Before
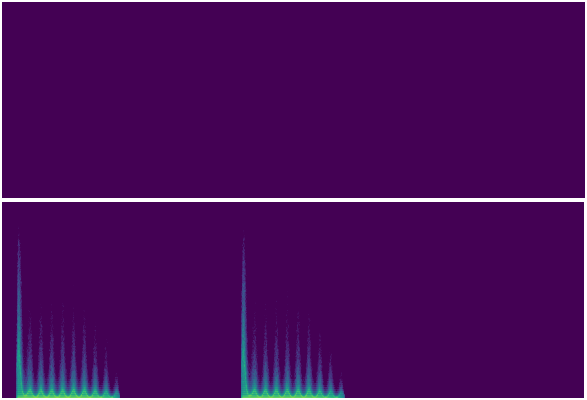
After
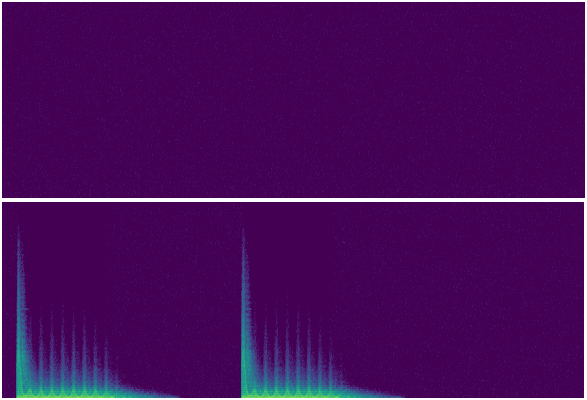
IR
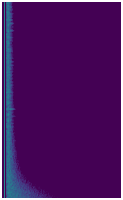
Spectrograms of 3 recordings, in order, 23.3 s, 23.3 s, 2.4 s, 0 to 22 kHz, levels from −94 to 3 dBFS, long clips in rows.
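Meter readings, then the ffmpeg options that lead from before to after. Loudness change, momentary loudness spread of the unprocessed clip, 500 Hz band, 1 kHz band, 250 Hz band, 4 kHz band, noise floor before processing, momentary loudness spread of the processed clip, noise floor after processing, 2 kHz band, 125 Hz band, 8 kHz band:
+1.5 dB, 13 LU, +2.0 dB, +2.0 dB, +2.0 dB, +5.0 dB, -84 dBFS, 9 LU, -76 dBFS, +4.0 dB, +2.5 dB, no reading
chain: -filter_complex "[0:a]acompressor=threshold=0.0708:ratio=6,asplit=2[s0][s1];[1:a]atrim=start_sample=2205[s2];[s1][s2]afir=irnorm=-1:irlink=0,volume=0.668[s3];[s0][s3]amix=inputs=2:normalize=0,volume=1.58"

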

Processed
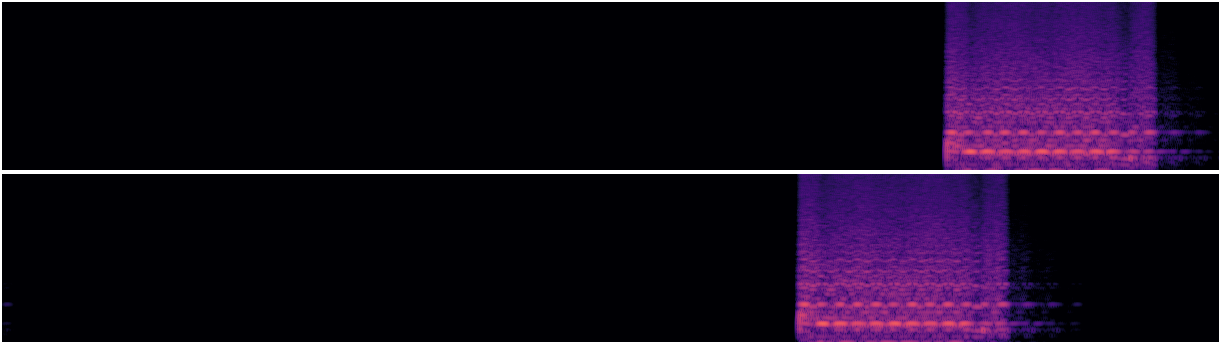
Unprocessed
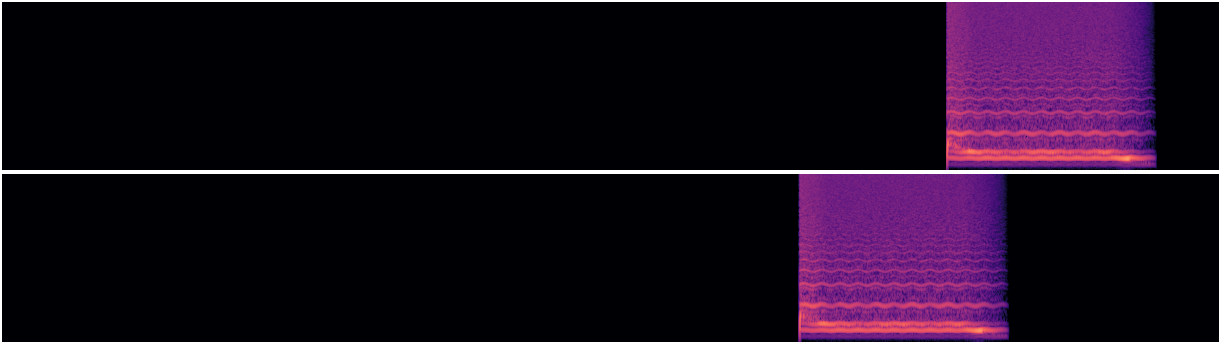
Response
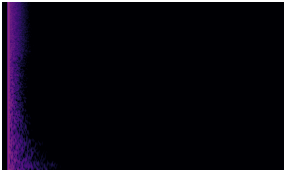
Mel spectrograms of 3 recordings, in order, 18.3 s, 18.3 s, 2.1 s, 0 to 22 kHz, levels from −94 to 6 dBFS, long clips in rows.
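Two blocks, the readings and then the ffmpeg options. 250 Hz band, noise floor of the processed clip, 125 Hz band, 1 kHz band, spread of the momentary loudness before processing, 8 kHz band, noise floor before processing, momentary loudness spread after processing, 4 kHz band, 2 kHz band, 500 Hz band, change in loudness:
-23.0 dB, under -85 dBFS, no reading, -4.5 dB, 5 LU, -12.5 dB, under -85 dBFS, 11 LU, -8.5 dB, -6.0 dB, -5.0 dB, -9.0 dB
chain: -filter_complex "[0:a]equalizer=f=570:w=1.5:g=5,areverse,acompressor=threshold=0.02:ratio=8,areverse,asplit=2[s0][s1];[s1]highpass=f=720:p=1,volume=17.8,asoftclip=type=tanh:threshold=0.0562[s2];[s0][s2]amix=inputs=2:normalize=0,lowpass=f=2100:p=1,volume=0.501,aeval=exprs='val(0)*gte(abs(val(0)),0.00794)':c=same,aecho=1:1:187|374|561:0.0708|0.029|0.0119,afftfilt=real='re*1.73*eq(mod(b,3),0)':imag='im*1.73*eq(mod(b,3),0)':win_size=2048:overlap=0.75"

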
